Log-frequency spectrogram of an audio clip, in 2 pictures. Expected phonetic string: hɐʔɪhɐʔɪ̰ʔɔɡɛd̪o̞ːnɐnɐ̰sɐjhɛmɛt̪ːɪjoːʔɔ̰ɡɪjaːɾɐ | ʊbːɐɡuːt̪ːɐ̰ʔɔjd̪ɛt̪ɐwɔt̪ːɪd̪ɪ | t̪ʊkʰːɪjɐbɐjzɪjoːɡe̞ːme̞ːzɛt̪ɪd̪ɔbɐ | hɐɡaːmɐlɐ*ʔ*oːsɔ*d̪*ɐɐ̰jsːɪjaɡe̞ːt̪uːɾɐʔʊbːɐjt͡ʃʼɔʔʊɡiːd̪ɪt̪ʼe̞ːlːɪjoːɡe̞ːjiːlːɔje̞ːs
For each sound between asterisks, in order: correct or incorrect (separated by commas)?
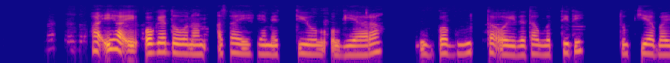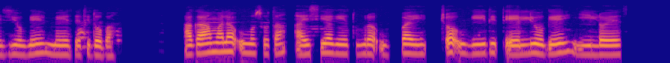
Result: correct, incorrect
